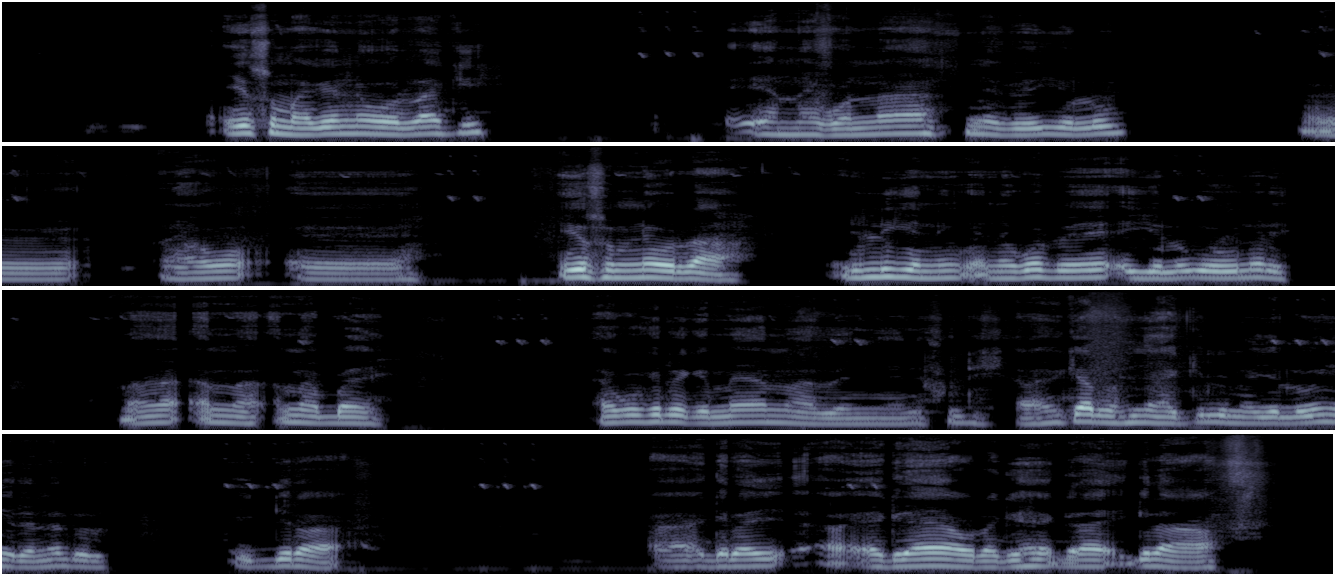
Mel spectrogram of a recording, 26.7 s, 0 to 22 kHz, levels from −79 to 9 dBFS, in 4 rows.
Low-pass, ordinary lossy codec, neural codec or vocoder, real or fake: none; none; none; real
